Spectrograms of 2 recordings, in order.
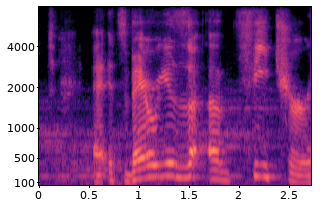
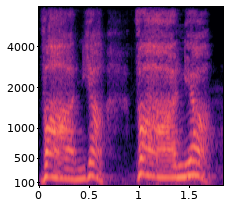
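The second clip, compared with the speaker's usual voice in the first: loud, raised chant of a name; higher, louder rallying calls; cheering crowd; 8 semitones higher, 7 dB louder, slower than usual. Acted. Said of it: "there's people cheering".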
